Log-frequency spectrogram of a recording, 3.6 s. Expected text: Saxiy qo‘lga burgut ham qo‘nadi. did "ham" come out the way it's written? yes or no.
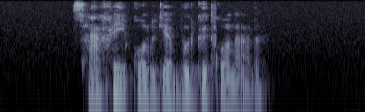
no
